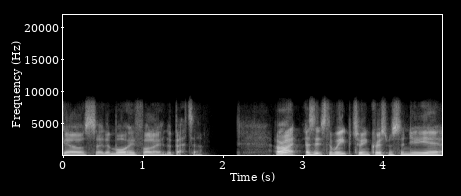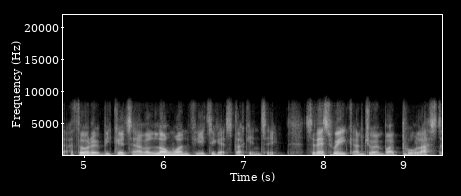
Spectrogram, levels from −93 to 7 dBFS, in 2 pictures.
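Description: Nothing in this speech goes wrong at any point, and the call path it went through leaves just its ordinary coding character, with a top end that stops around 8 kHz, which fits a wideband Opus setting.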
